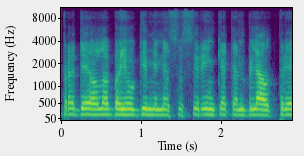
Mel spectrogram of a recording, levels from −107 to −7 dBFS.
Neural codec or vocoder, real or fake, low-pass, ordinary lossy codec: vocoder, 22.05 kHz, 80 mel bands, WaveNeXt; fake; 9.9 kHz; Opus, 24 kbps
